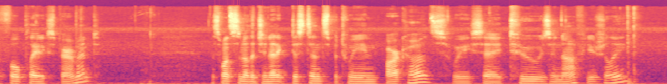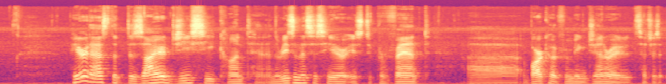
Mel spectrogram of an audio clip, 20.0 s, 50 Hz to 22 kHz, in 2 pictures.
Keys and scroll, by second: 7.1 typing, 9.3 typing.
